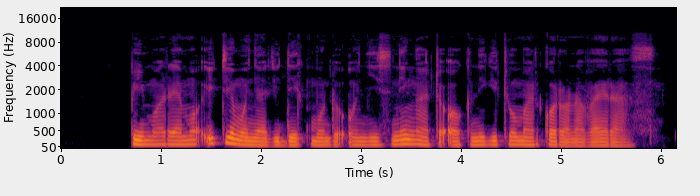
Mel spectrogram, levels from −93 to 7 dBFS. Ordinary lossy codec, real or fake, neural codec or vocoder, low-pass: none; real; none; none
